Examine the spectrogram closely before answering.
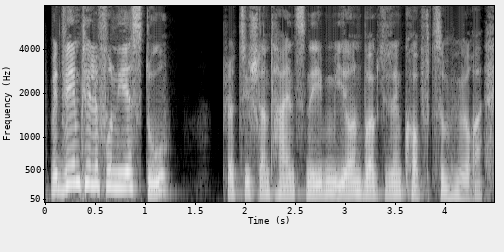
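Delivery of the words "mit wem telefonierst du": suspicious Walter. A narrator's reading. Walter misstrauisch am Telefon.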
